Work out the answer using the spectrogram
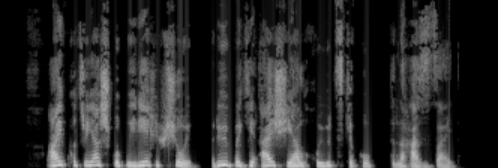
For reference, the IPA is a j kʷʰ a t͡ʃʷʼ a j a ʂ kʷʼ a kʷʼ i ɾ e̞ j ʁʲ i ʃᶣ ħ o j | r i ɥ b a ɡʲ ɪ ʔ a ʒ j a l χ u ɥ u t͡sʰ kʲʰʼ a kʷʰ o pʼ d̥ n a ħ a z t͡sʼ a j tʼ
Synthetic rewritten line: a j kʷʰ a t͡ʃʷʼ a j a ʂ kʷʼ a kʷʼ i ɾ e̞ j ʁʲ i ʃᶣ ʃ o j | r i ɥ b a ɡʲ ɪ ʔ a ʒ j a l χ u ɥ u t͡sʰ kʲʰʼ a kʷʰ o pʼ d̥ n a ħ a z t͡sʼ a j tʼ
